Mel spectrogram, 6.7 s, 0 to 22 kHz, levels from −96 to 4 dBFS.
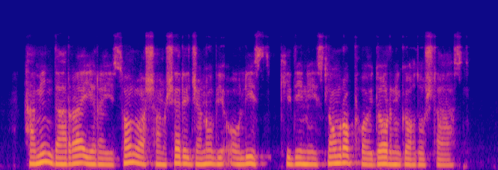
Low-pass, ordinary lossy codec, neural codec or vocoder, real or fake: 7.2 kHz; Opus, 32 kbps; codec, 16 kHz, 16 kbps, FreqCodec, smaller model; fake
